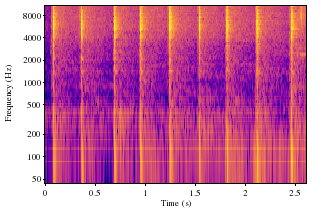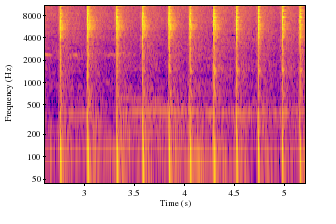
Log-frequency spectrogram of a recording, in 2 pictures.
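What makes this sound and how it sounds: A small hollow stainless steel sink strainer is held up while its rim and mesh are tapped with fingertips and nails. About twenty sharp, evenly spaced taps each pair a soft low thump with a bright metallic click that dies away almost at once. A faint tonal hum lingers between some of the taps.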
